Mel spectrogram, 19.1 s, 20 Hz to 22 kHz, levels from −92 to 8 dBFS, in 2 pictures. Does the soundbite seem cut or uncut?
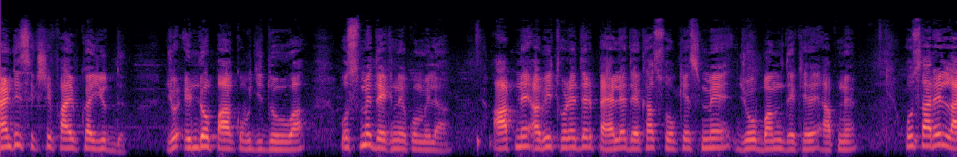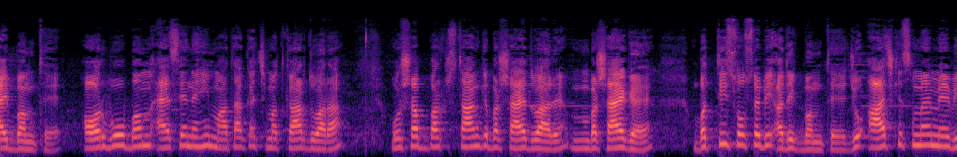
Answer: uncut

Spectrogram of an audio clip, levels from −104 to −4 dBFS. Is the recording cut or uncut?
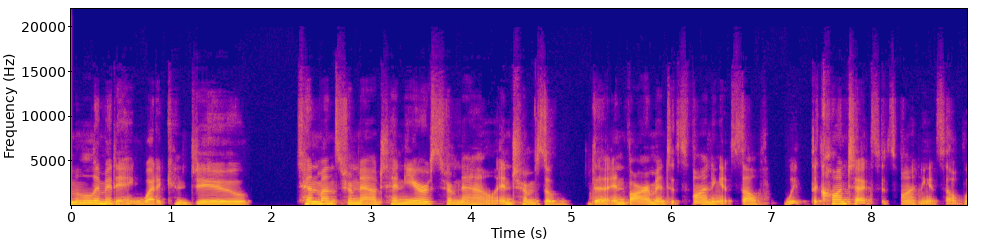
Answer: uncut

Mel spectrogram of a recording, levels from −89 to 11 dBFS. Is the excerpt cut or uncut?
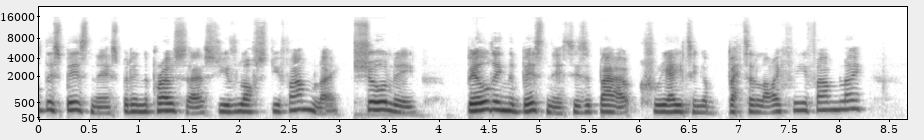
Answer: cut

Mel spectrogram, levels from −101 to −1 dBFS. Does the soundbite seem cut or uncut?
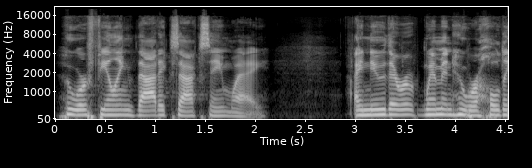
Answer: cut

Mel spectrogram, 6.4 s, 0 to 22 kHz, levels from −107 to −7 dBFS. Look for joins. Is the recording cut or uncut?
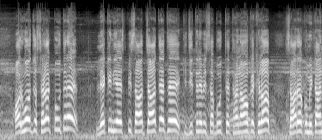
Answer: uncut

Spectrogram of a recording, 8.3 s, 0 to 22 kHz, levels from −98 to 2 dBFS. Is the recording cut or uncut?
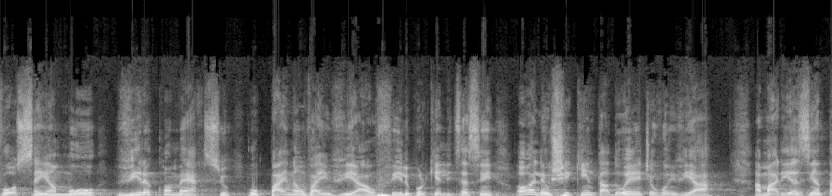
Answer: cut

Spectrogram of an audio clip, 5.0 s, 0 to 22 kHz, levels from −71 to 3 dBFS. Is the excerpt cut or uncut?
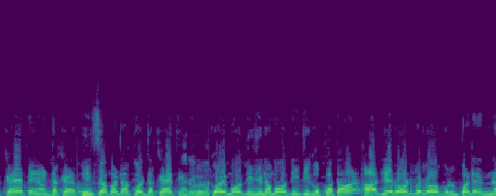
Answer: cut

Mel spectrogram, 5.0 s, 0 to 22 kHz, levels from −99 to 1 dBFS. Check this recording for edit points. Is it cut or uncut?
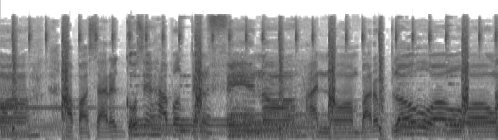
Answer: cut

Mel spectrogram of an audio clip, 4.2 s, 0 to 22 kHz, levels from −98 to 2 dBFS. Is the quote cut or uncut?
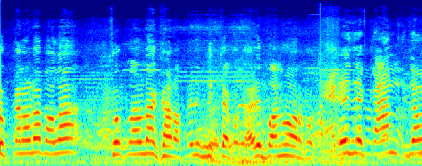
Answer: cut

